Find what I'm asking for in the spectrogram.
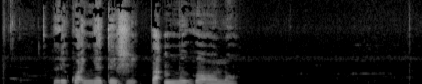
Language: Ngiemboon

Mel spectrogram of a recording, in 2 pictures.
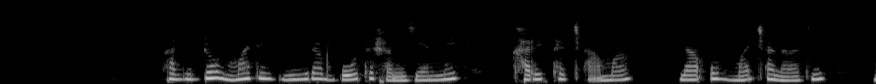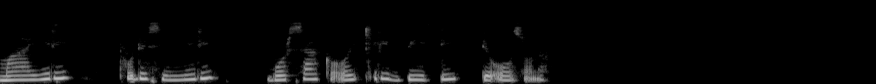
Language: Wolaytta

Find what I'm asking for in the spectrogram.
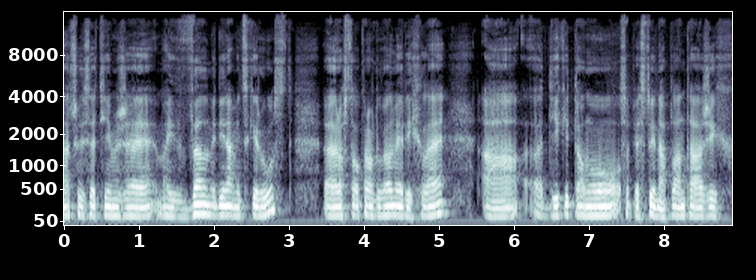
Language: Czech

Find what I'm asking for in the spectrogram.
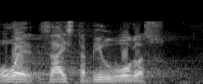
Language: Serbian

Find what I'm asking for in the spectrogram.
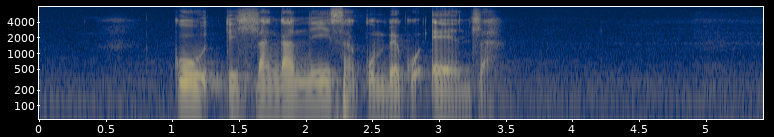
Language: Tsonga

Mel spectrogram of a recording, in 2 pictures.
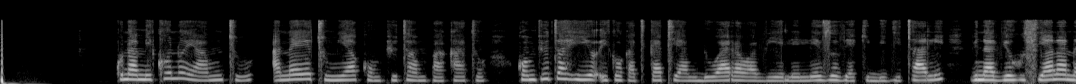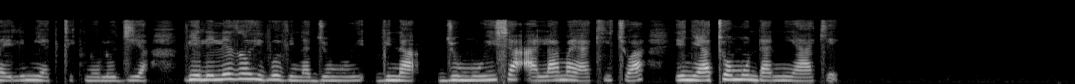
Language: Swahili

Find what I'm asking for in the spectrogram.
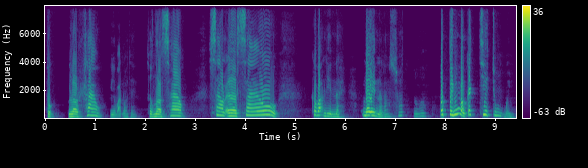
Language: Vietnamese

